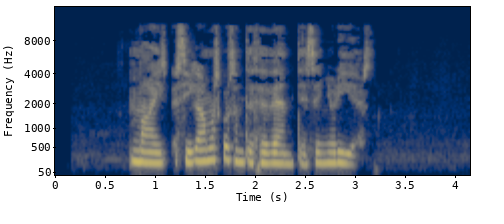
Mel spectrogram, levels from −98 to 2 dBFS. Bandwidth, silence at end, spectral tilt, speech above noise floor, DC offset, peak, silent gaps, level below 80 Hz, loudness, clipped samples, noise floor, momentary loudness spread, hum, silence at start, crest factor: 11.5 kHz; 1 s; -4.5 dB/octave; 43 dB; under 0.1%; -12 dBFS; none; -70 dBFS; -28 LUFS; under 0.1%; -71 dBFS; 10 LU; none; 0.75 s; 18 dB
